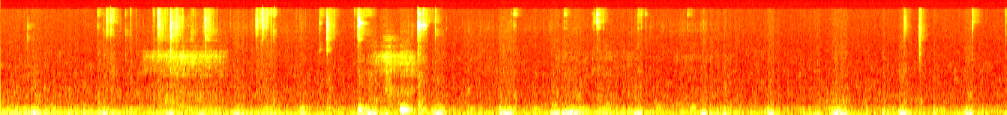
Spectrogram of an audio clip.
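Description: Near silence with faint scattered clicks and short rustles from beaded flexi hair clips being handled close to the microphone.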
